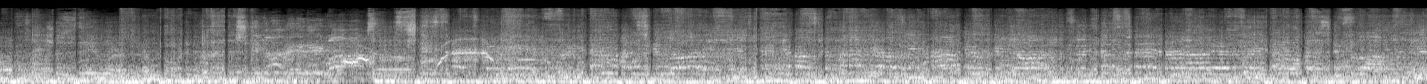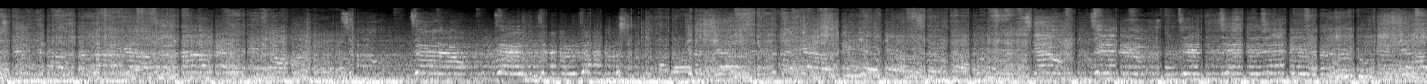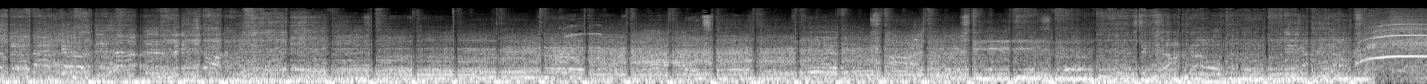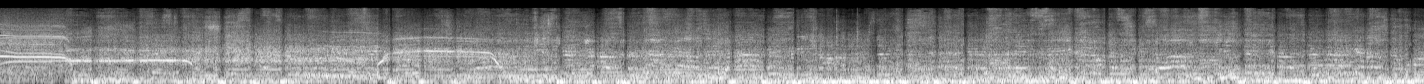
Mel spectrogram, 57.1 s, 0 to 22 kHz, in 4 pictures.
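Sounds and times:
live pop-rock band: 0:00.0 - 0:57.0
male lead vocal: 0:00.0 - 0:57.0.

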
